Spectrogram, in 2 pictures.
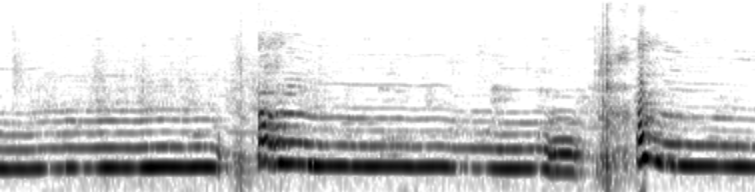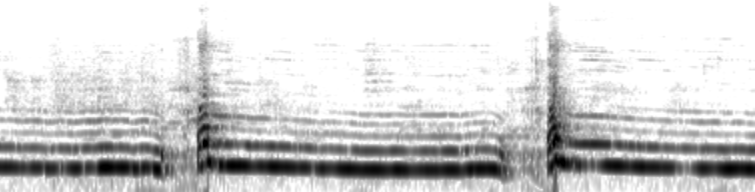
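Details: Pet dog howling as it sings along to the Enchanted Tiki Room song: long, steady, tone-rich howls held for seconds at a time, broken by short sharp breaks roughly every two to three seconds.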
